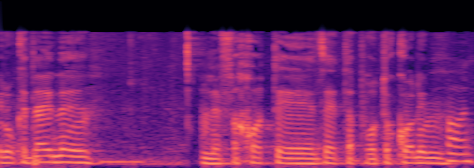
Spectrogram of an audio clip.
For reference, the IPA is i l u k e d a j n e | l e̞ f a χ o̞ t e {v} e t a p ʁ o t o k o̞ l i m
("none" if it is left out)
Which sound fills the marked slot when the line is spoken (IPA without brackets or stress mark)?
z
